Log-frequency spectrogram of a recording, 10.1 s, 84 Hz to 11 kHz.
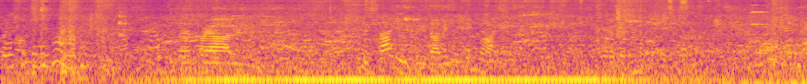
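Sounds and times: crowd chatter: 0.0s - 10.0s
steady low hum: 1.6s - 10.0s.

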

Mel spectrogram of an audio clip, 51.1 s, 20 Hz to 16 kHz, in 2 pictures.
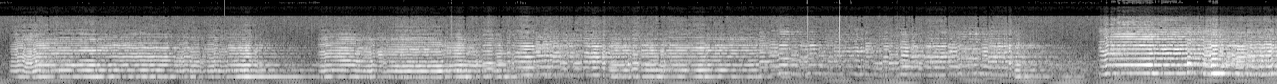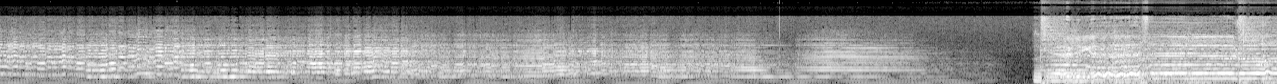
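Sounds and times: bowed strings slow melody: 0.0s - 51.0s
low drone: 46.2s - 51.0s.

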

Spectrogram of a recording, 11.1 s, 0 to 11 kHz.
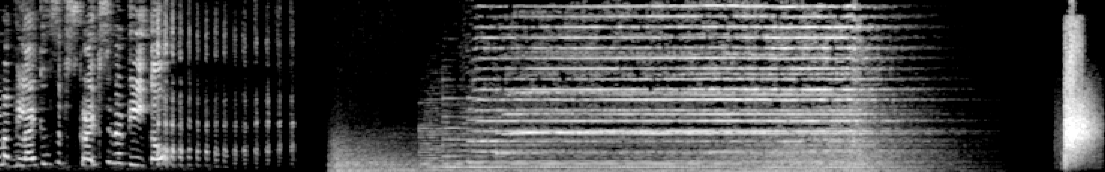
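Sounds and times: dramatic music: 3.3s - 10.2s
short sharp swish: 10.6s - 11.0s.

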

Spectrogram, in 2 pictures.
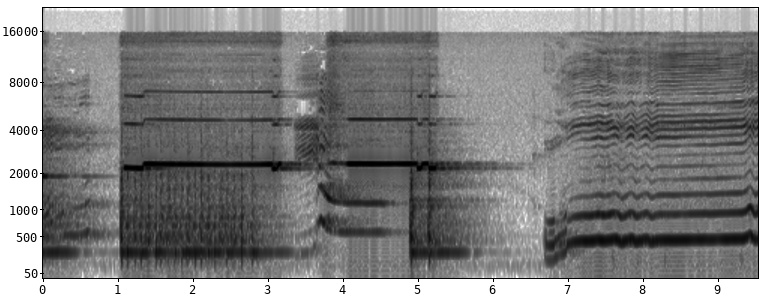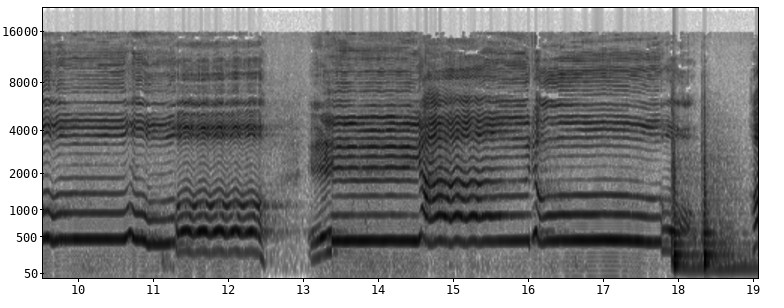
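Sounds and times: woman singing long held note: 0.0s - 0.8s
bamboo flute high note: 0.0s - 6.0s
taiko drum roll: 1.0s - 3.2s, 17.9s - 19.0s.

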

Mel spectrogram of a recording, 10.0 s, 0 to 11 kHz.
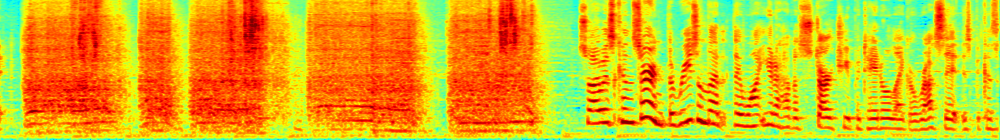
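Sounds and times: immersion blender pureeing soup: 0.2s - 5.5s.

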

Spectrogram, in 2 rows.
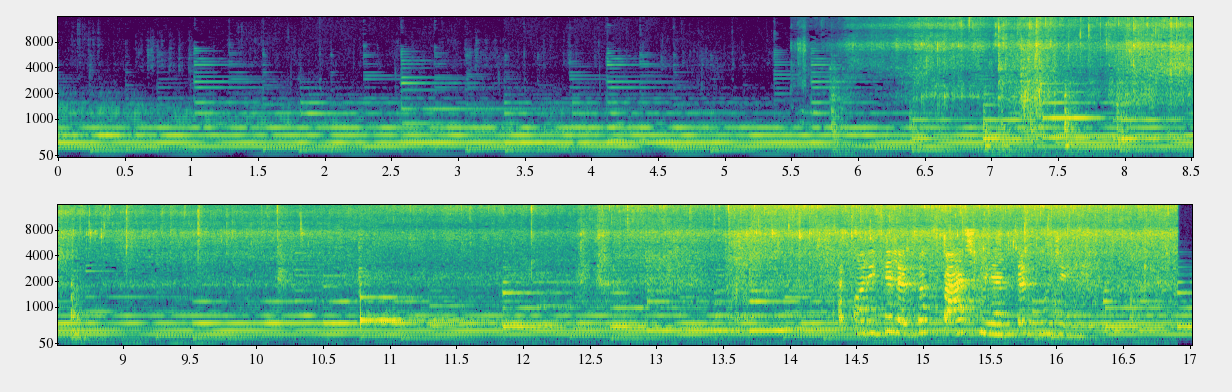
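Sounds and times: background music with held notes: 0.0s - 17.0s
food sizzling in frying pan: 5.7s - 17.0s
wooden spatula knocking and scraping: 5.8s - 10.6s, 11.8s - 14.4s.

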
